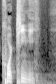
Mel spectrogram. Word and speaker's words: Koritni: It's spelled K-O-R-I-T-N-I, Quartini.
